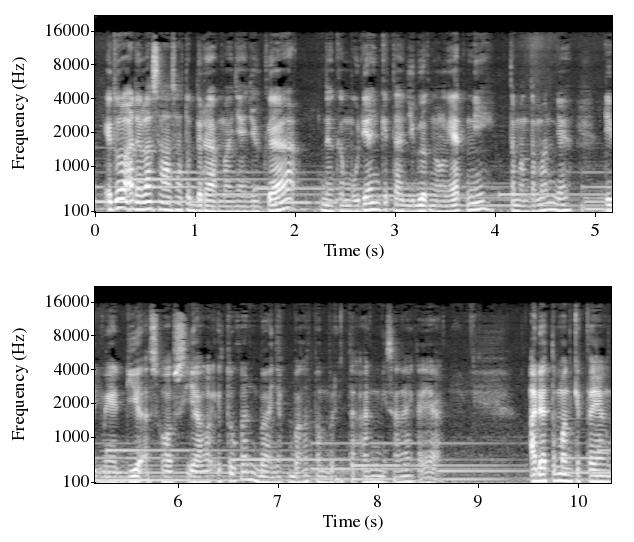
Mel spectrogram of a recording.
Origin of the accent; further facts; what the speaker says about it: Depok, West Java, Indonesia; kita orang Depok itu nggak bisa ke Jakarta begitu juga dengan sebaliknya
